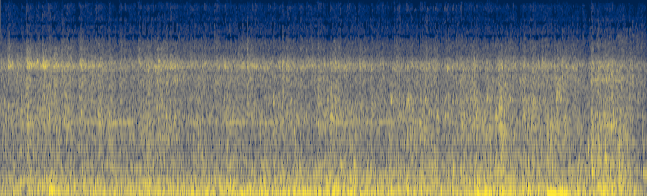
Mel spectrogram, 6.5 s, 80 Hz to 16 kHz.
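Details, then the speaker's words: 1950s Dallas garage wooden overhead door opener running: steady low motor hum with a light rhythmic chain rattle, no grinding, straining or catching; operates normally. "let's turn this thing on see what it sounds like yay that sounds"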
